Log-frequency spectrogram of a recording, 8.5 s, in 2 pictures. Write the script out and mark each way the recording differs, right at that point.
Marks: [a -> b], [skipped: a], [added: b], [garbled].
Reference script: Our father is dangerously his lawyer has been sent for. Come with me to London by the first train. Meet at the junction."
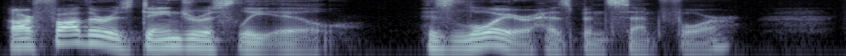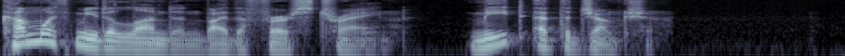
Our father is dangerously [added: ill] his lawyer has been sent for. Come with me to London by the first train. Meet at the junction."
